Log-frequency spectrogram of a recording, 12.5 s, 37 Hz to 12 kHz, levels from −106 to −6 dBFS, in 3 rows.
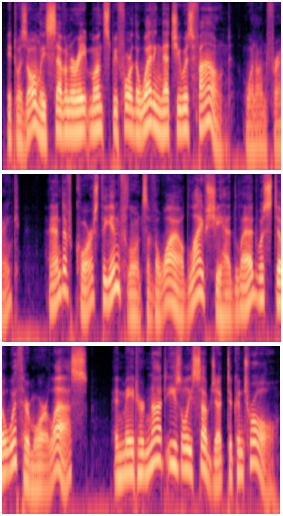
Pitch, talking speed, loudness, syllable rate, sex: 140 Hz, 210 wpm, -18 LUFS, 4.9 syllables/s, male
